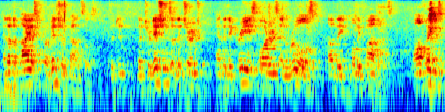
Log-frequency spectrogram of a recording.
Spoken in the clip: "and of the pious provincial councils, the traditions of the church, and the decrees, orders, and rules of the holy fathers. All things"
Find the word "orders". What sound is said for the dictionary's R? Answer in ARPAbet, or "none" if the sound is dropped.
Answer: R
